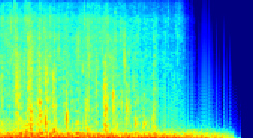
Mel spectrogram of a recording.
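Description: Logo-animation sound effect: a deep rumble under a dense crackle of shattering, crumbling debris, fading away over the last half second.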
